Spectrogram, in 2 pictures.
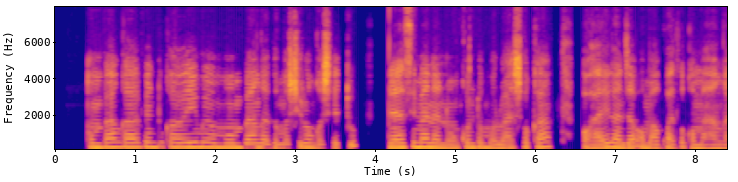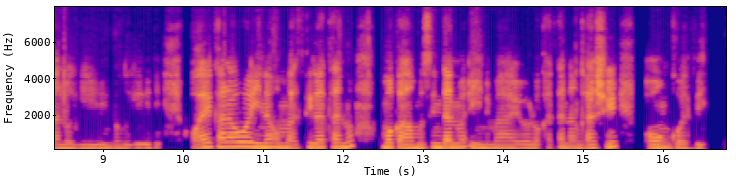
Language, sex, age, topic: Oshiwambo, female, 18-24, finance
